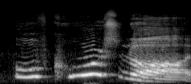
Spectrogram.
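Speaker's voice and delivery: scandalized, very high, very loud, shocked cry. The bear, told not to suck his paws, answers Peter in a very shocked voice. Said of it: "said the bear in a very shocked voice".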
